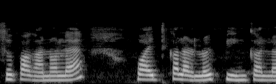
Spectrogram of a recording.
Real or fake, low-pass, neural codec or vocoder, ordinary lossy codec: real; 7.2 kHz; none; none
